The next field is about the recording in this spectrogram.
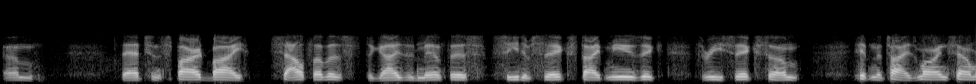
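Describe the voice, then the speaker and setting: A hoarse man rambles easily through his news, with plenty of fillers. His voice comes through a tinny phone line with a dry, close sound. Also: mid-range voice, dry recording. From Cincinnati area. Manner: laid-back, rambling with fillers. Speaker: guest rapper. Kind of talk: casual interview over phone.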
